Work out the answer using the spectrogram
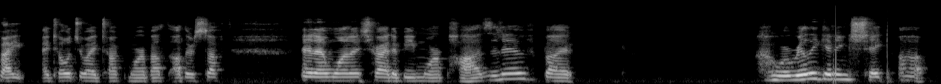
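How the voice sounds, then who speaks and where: A middle-aged woman with a cold, losing her voice, chatting in a meandering way on a live stream and often clearing her throat. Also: fairly low pitch. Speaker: psychic medium streaming live. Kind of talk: rambling live-stream chat. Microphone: phone or webcam for a live stream.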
